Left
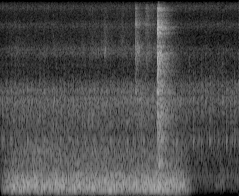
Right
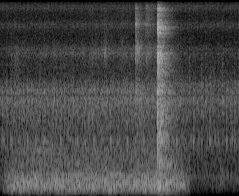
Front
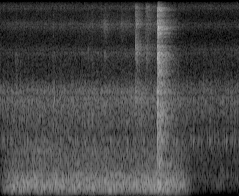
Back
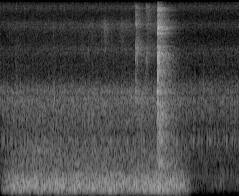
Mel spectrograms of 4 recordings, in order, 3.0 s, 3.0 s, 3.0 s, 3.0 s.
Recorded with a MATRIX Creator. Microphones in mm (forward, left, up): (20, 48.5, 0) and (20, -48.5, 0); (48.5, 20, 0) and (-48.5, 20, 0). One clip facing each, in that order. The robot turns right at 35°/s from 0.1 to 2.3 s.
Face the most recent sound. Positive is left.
turn(degrees=-45)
